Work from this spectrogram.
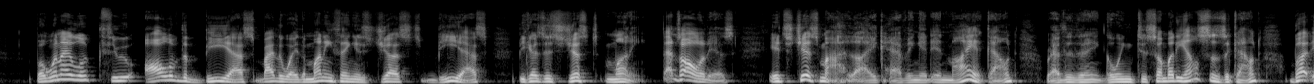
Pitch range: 120-165 Hz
